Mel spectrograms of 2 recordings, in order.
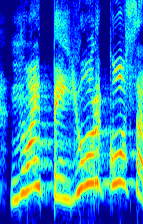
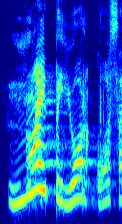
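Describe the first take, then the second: First: Higher, louder and slow, hammering each word; preaching loud. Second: Said in the usual way. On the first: Shown as a demonstration. Pastor repeating his point to the congregation, preaching loud. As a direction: repeat it and let it ring out to the church.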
